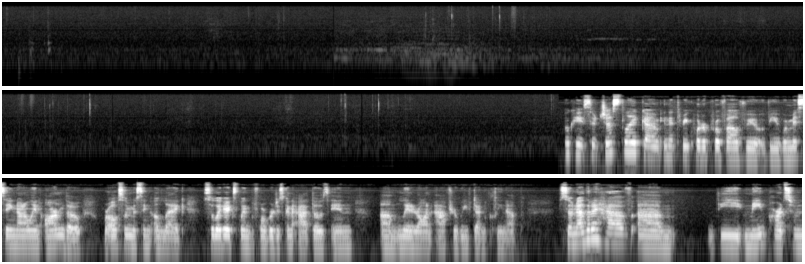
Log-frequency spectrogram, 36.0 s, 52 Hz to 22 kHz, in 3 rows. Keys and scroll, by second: 7.3 super+F9, 13.2 super+F9, 17.5 super+F9.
